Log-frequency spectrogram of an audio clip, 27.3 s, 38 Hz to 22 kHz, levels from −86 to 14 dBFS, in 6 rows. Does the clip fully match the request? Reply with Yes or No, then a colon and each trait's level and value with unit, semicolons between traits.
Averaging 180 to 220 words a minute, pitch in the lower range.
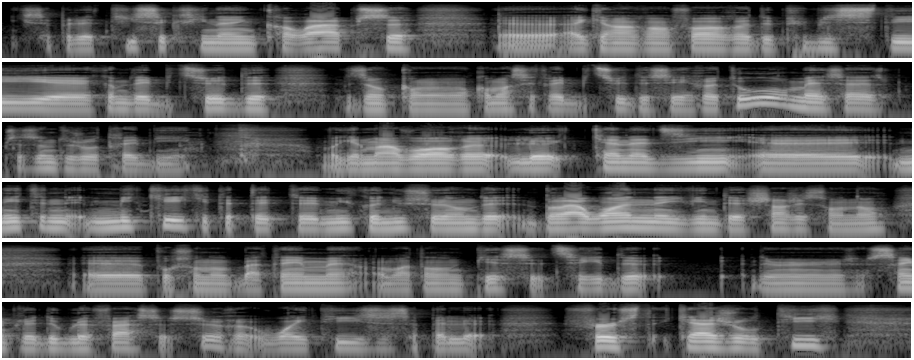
No: average, 170 wpm; low, 110 Hz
